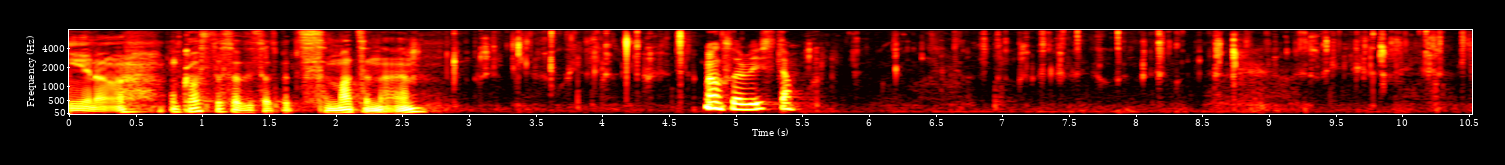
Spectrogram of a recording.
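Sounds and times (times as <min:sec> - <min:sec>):
speech: 0:00.2 - 0:02.9, 0:04.8 - 0:05.6
person chewing food: 0:02.4 - 0:04.8, 0:05.5 - 0:10.5.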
